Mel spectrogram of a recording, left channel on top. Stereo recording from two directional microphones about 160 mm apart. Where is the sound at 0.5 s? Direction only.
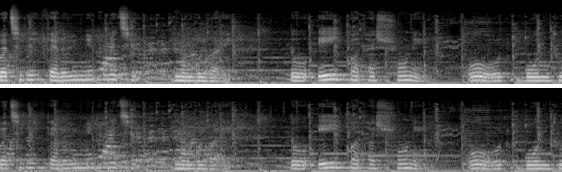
35° left (ahead or behind).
